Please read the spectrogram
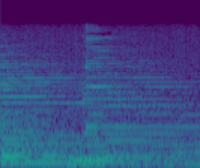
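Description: Instrumental accompaniment in a pause between sung phrases: a chord at the start and another just under a second in, each ringing and fading away.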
